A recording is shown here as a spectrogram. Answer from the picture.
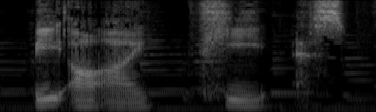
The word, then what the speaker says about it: Brits: 好啦，再俾多兩個字大家，一個咧就係 Brits B R I T S 先 T 後 S Brits。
